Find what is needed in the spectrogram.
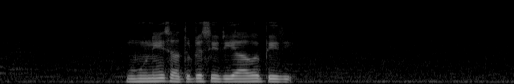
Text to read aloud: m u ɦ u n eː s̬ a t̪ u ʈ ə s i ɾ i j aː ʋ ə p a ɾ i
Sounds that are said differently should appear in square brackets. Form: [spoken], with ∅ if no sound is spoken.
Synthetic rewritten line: m u ɦ u n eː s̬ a t̪ u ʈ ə s i ɾ i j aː ʋ ə p [i] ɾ i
